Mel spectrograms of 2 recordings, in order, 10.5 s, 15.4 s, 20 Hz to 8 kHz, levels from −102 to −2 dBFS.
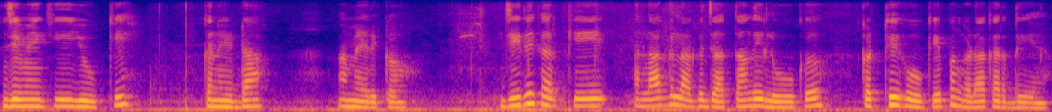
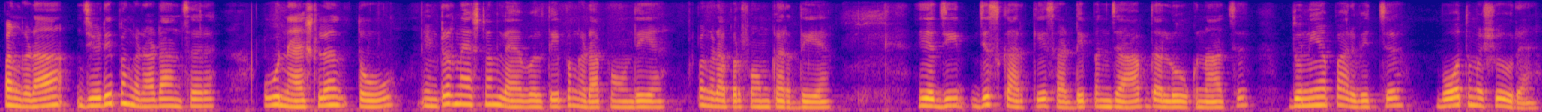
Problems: none marked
